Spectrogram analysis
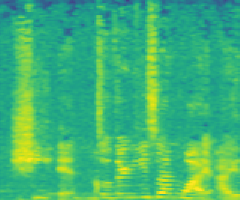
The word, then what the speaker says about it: Shein: you come at me sheen pronunciation according to my research that says it's pronounced as she in so the reason why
